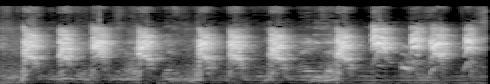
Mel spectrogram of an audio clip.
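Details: Fifty-seven-day-old Indian spitz puppies, two of them, play-fighting: a steady run of high, sharp yips about three per second, each short and bright, with faint scuffling in between.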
